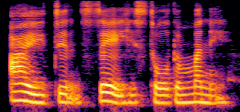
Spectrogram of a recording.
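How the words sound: The word I carries the main stress. "I emphasized on the first word, I"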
